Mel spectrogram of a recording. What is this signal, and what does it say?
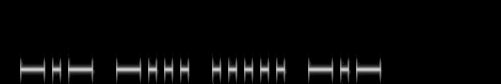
Morse code, heard as a keyed tone, about 15 wpm, 700 Hz. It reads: KB5K
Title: USA Call Signs - 4 Characters - Repeated 3x - 15wpm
